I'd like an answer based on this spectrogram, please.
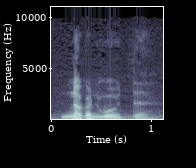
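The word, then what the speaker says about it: Knock on Wood: titre original de cette chanson de johnnyid est knockenwood le titre original de cette chanson de Johnny ALID est noenwood c note marqué faut prononcer no parce que le K devant le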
